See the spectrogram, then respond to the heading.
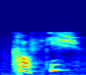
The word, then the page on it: kräftig: Bas-Rhin; Herrlisheim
